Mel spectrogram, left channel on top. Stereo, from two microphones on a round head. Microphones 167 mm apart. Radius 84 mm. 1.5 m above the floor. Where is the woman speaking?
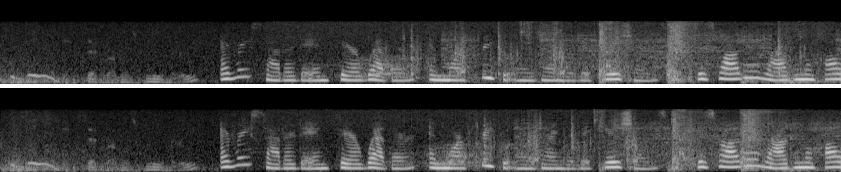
65° right (ahead or behind).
